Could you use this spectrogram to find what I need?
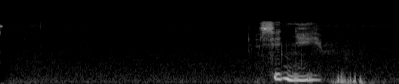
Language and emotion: Russian, sad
